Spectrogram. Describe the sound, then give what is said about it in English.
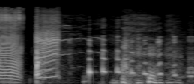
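Two short, squeaky little fart sounds, high and tight, one right after the other, followed by people laughing and talking. “Girls got, because their butts are so tight, they got a little.”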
